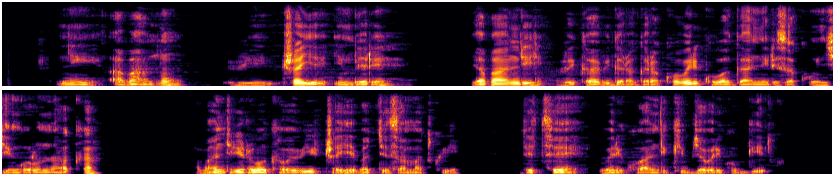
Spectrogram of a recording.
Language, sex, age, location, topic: Kinyarwanda, male, 18-24, Kigali, health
